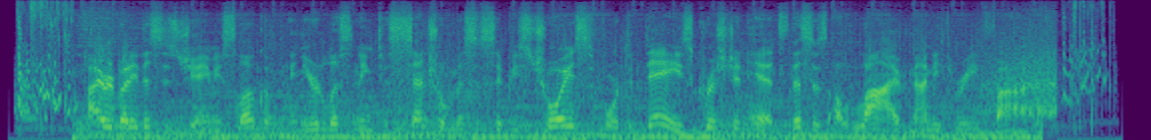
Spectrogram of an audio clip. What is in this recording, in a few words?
Artist Liner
